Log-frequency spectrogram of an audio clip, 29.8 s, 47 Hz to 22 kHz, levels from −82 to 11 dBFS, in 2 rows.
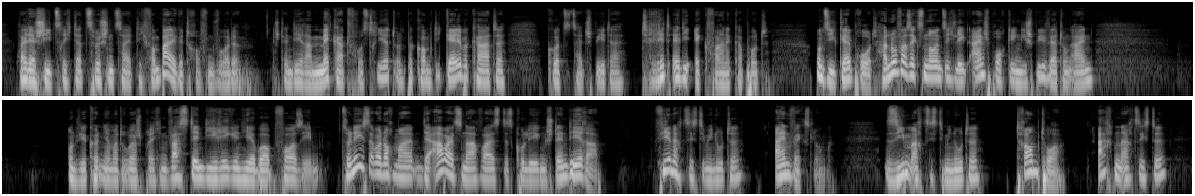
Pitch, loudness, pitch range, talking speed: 130 Hz, -21 LUFS, 120-150 Hz, 130 wpm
